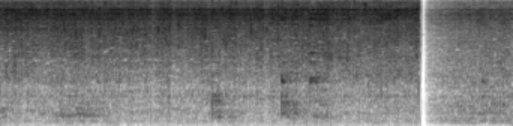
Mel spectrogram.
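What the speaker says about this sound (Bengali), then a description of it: "এখন সব সবজি একটু হালকা করে ভাজবো।" Mixed vegetables, including drumsticks, fry lightly in a pan for a fish curry. Close sizzling carries a few scraping stirs, then stops abruptly just before the end.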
